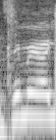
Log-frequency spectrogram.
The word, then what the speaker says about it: Zemero: One of our editors, Zemero, is here. He rhymes with my name. He's a Seattle Seahawks fan. I mean, Zemero, you've been listening to the podcast.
